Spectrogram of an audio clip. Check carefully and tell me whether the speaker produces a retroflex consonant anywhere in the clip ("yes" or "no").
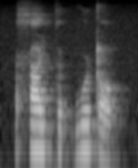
yes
